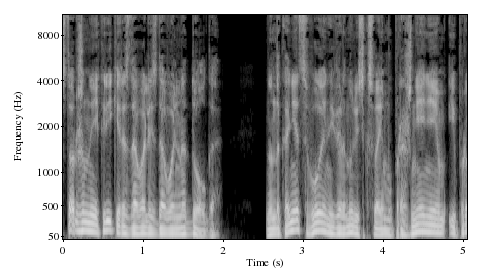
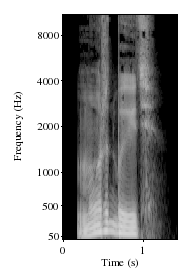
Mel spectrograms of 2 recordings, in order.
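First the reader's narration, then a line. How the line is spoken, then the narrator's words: Glum agreement. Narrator (Russian): уныло согласился Катон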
